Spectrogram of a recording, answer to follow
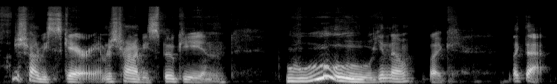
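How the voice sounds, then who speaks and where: A young man hosting a relaxed livestream from his home desk, talking softly in a calm, rambling way with many restarts. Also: medium pitch, normal speed, slightly rough. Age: young adult. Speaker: livestream host.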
